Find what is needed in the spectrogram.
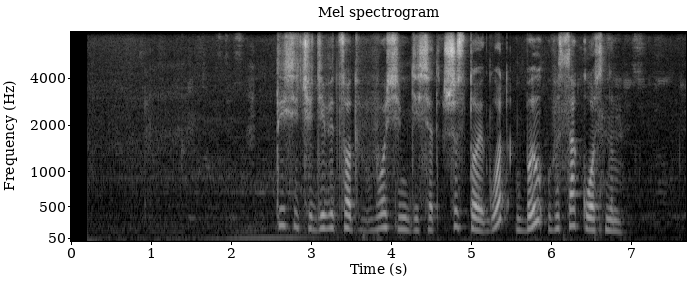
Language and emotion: Russian, neutral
